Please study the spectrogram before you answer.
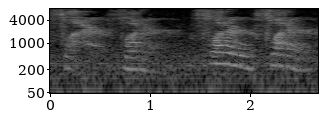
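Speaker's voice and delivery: soft airy whispery flutter; hushed flutter. Acted. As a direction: breathe it softly like wings. Butterfly sound, hushed.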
